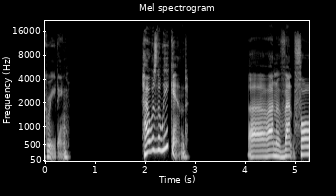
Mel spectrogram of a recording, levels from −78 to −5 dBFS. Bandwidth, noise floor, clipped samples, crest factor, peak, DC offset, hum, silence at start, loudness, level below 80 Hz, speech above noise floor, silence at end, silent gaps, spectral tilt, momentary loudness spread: 19 kHz; -79 dBFS; under 0.1%; 18 dB; -4 dBFS; under 0.1%; none; 0 s; -20 LUFS; -68 dBFS; 60 dB; 0 s; none; -4.5 dB/octave; 14 LU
